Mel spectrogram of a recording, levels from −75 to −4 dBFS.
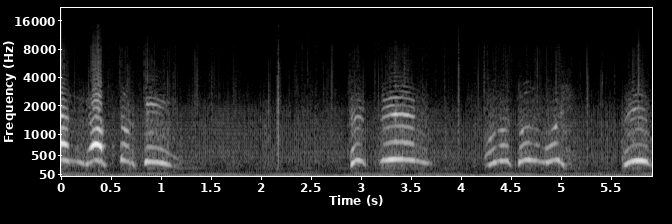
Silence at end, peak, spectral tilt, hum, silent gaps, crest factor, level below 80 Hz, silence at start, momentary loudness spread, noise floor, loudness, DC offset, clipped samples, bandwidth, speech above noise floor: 0 s; -4 dBFS; -4.5 dB/octave; none; none; 20 dB; -52 dBFS; 0 s; 27 LU; -45 dBFS; -24 LUFS; 0.5%; under 0.1%; 13.5 kHz; 22 dB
